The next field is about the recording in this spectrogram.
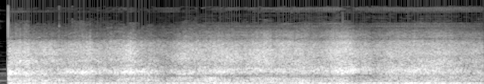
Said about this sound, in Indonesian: Seattle kembali bergemuruh dalam musim panas ini. Tim Blue Angels Angkatan Laut Amerika menggelar atraksi udara menandai puncak perayaan Festival Sea Fair.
